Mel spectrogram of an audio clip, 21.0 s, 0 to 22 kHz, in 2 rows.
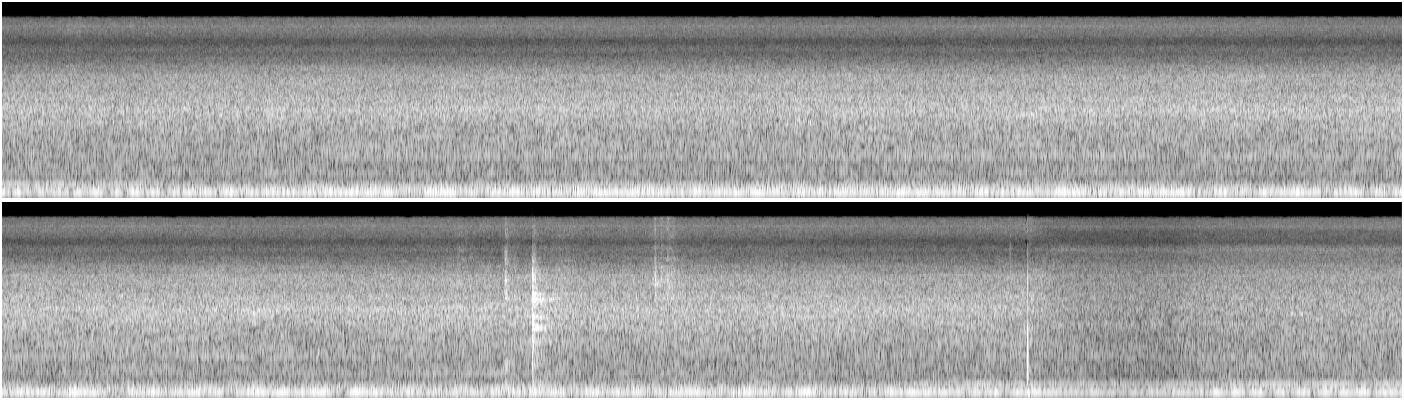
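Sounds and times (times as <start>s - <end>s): low mechanical hum: 0.0s - 21.0s
metal pot lid clinks: 14.0s - 15.8s.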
